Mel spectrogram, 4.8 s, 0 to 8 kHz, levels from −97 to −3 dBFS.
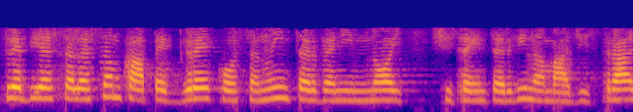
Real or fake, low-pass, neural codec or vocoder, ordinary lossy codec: real; 7.2 kHz; none; AAC, 16 kbps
